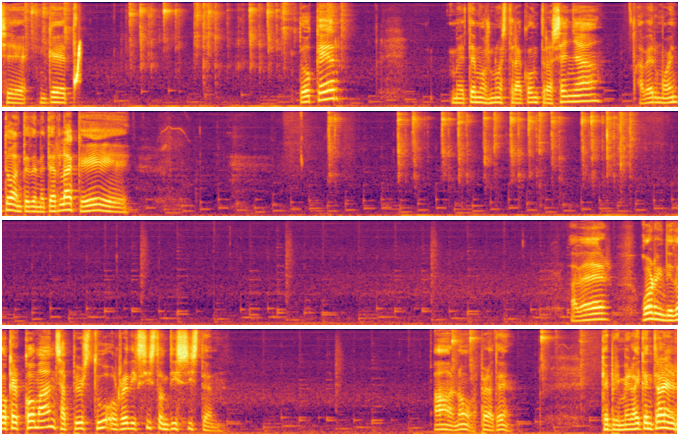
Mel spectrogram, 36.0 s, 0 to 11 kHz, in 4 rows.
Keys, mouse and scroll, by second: 0.0-3.8 typing, 4.4 Return, 5.0-5.7 typing, 11.5 click, 32.8 click, 33.3 ctrl+c, 34.3 ctrl+c.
